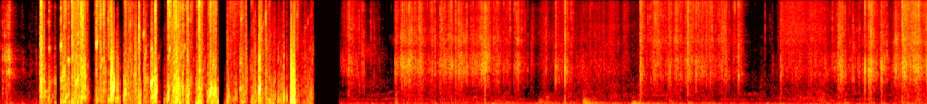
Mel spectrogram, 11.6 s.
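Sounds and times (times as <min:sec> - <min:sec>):
foley sounds: 0:00.5 - 0:03.9.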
